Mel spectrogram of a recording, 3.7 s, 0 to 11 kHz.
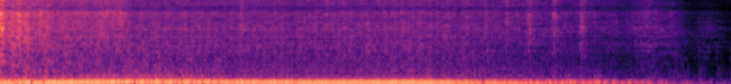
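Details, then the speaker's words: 1986 Chevy C10 Silverado with a carbureted 350 Vortec swap and TH350 transmission, first fire-up on a worn temporary carburetor. Strong, even V8 rumble revs and winds down smoothly, hitting on all eight cylinders. Owner credits an added extra ground. Normal running. "it does run that sounds good i mean it's hitting on all eight cylinders"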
